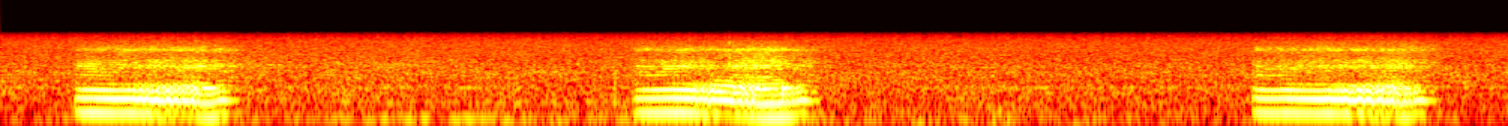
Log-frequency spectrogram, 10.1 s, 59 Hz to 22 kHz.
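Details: Male friend snoring asleep, unaware of being recorded: loud, rough, buzzing snores on breaths about every four seconds, roughly 15 a minute.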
